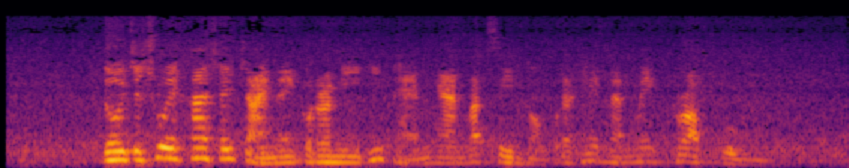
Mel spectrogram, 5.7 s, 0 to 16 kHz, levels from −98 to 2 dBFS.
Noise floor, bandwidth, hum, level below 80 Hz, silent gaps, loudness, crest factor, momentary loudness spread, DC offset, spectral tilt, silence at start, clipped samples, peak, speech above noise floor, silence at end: -43 dBFS; 11 kHz; none; -56 dBFS; none; -21 LUFS; 18 dB; 19 LU; under 0.1%; -7.5 dB/octave; 0.1 s; under 0.1%; -4 dBFS; 21 dB; 0.05 s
